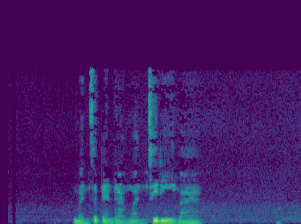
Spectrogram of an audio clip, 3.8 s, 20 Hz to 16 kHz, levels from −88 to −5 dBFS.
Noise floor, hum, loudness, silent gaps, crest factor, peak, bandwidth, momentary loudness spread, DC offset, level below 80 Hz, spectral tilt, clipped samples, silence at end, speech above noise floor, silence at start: -62 dBFS; none; -29 LUFS; none; 22 dB; -10 dBFS; 11.5 kHz; 13 LU; under 0.1%; -72 dBFS; -5.5 dB/octave; under 0.1%; 0.25 s; 35 dB; 0.9 s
